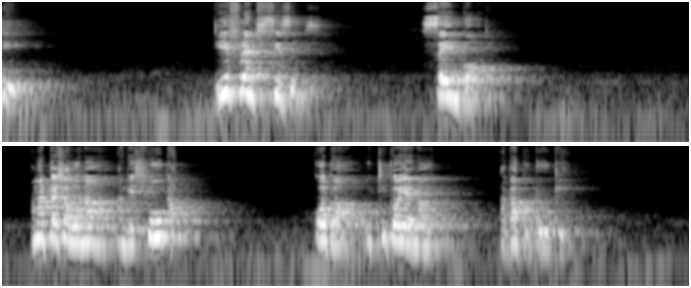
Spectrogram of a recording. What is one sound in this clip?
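A man preaches into a microphone in bursts with pauses, his voice echoing in a large hall.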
